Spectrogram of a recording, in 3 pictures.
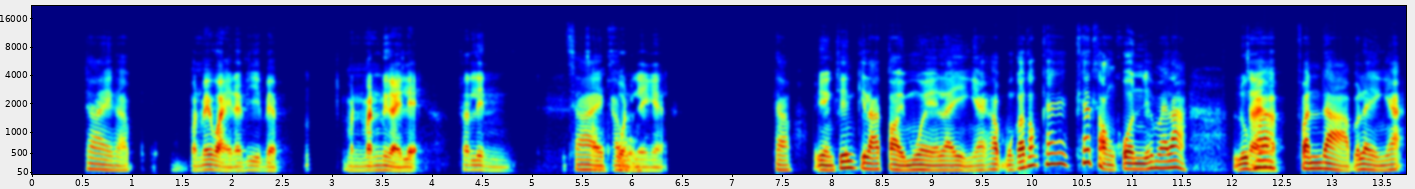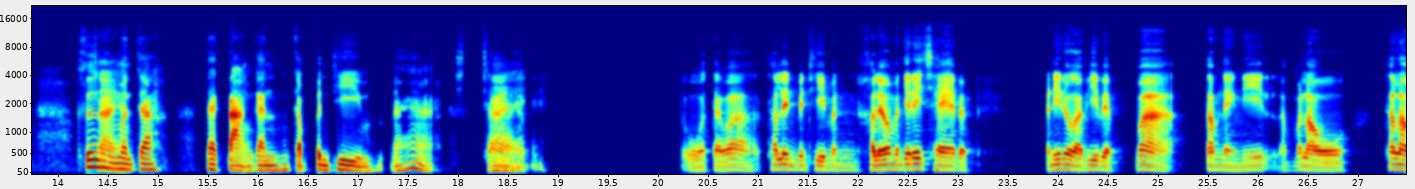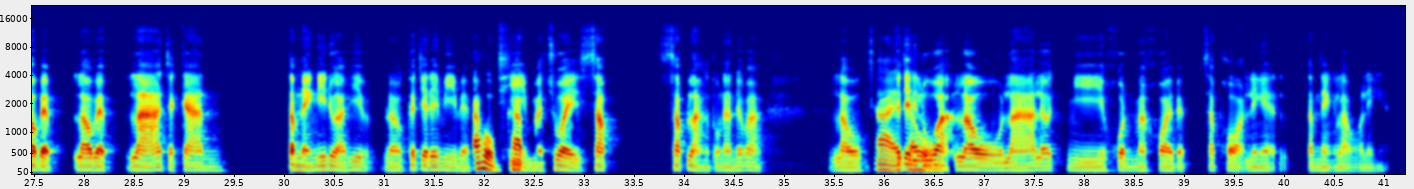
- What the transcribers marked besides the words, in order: other background noise; "อว่า" said as "พว่า"
- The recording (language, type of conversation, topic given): Thai, unstructured, คุณเคยมีประสบการณ์สนุกๆ ขณะเล่นกีฬาไหม?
